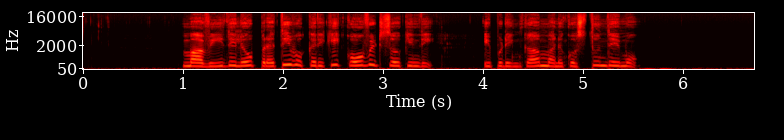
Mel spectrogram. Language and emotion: Telugu, fearful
